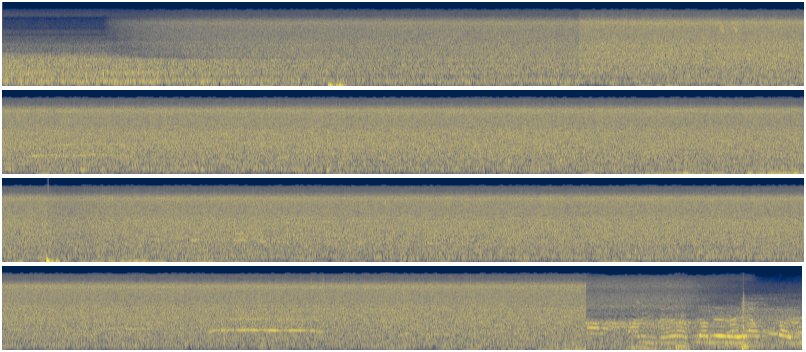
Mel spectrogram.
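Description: Water rushing down the smooth rock chute of a slide waterfall, heard close up as a loud, steady rush. A brief knock comes about three seconds in, and a sharper, louder one about halfway through.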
